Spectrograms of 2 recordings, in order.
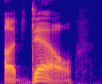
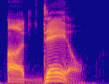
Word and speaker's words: Adele: It's not Adele. It's Adele. Like U-H-D-A-L-E with the accent on the second syllable. Adele. Not Adele.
